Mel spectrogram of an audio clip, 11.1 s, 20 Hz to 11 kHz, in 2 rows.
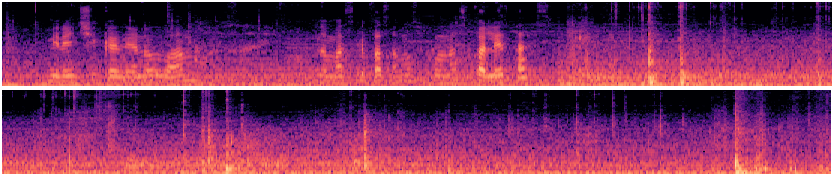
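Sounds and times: parking garage low rumble: 0:00.0 - 0:11.0.

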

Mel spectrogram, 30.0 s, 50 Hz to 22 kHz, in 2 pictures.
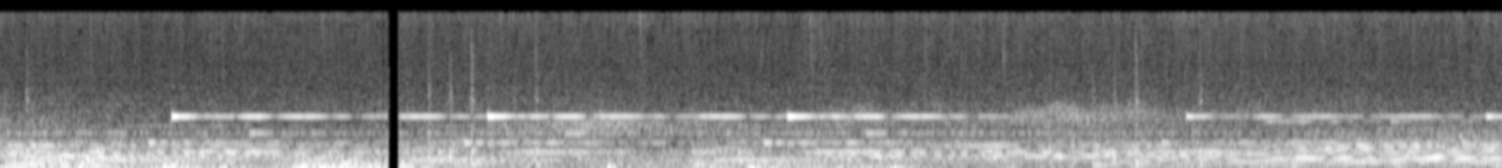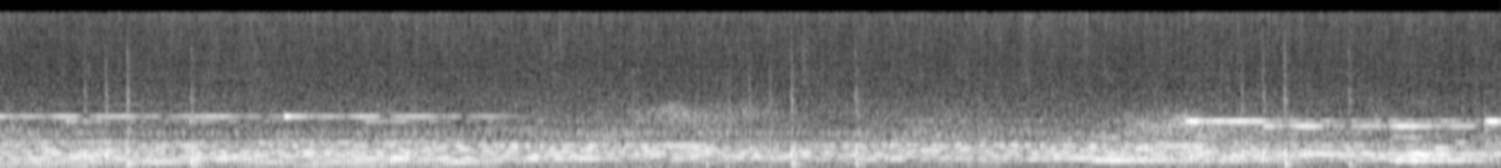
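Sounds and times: ambient music with held chords: 0:00.0 - 0:30.0
rain-like patter: 0:00.0 - 0:30.0.

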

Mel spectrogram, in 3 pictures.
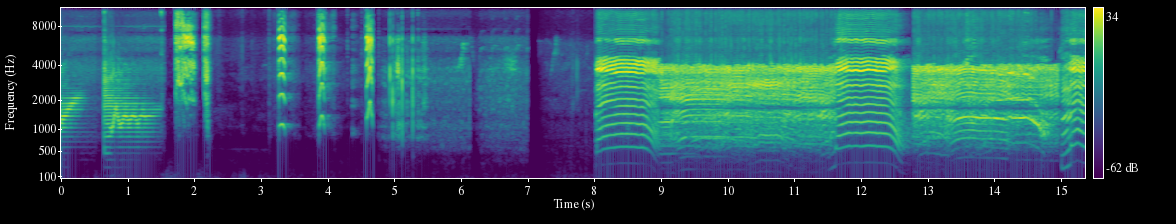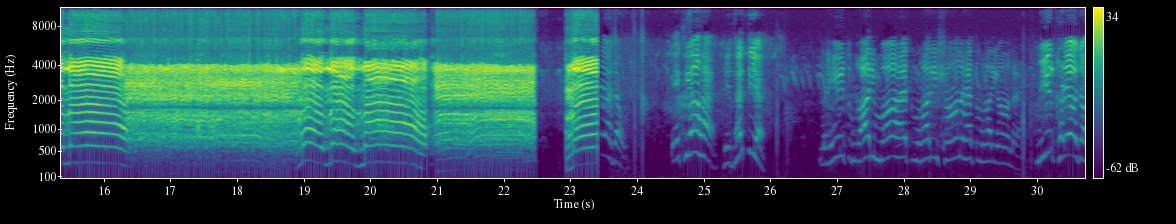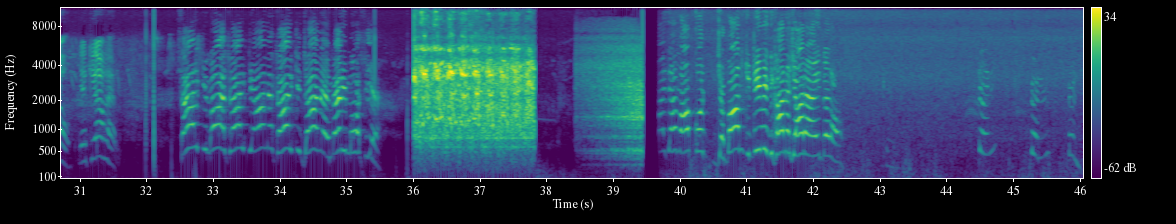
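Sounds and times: cartoon boing: 0:00.0 - 0:01.6
pitch-bending sound effect: 0:38.4 - 0:39.5.

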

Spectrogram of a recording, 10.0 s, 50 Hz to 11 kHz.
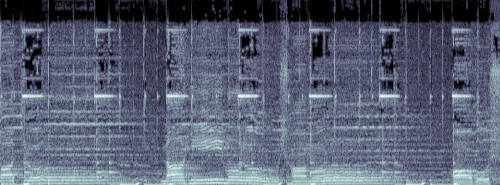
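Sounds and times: wavering devotional melody: 0:00.0 - 0:10.0.

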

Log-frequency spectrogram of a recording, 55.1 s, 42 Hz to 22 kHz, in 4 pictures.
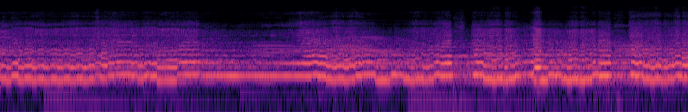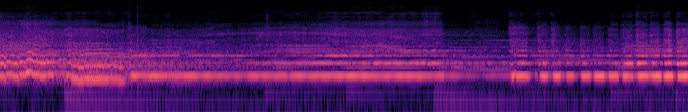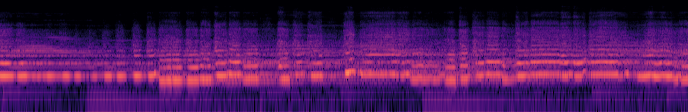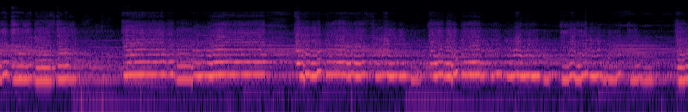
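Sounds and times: ney flute long notes: 0:00.0 - 0:55.0
soft tanpura drone: 0:00.0 - 0:55.0.

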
